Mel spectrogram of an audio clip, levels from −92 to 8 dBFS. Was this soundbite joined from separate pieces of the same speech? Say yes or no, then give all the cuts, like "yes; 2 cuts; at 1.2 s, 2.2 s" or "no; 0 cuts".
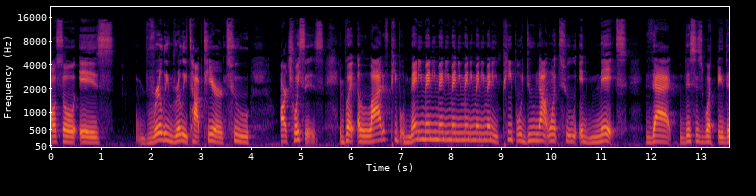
no; 0 cuts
